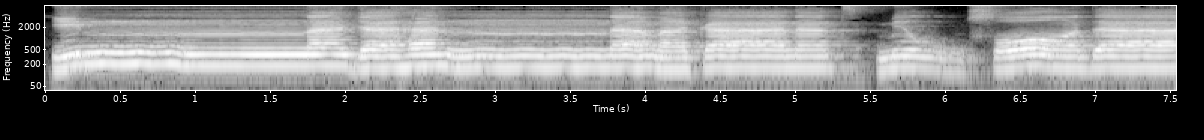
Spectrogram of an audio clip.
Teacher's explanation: di sini inna ada gunnah, nun bertasydid, lalu kemudian ada nun bertasydid lagi.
